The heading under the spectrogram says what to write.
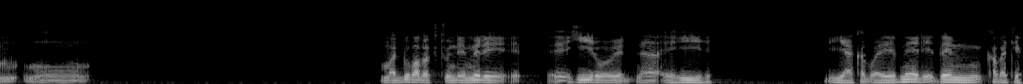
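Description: From the start, the speech sounds dull and smeary with a fizzy, warbling edge. A spectrogram shows nothing above 7 kHz, which points to AAC compression, likely at a low bitrate.

From 2.05 to 3.76 s, a system hang loop repeats one 341 ms slice five times at 2.93 Hz, a skipping-record repeat consistent with a 16384-sample ring buffer. The waveform shows identical repeating blocks.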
